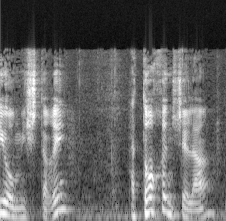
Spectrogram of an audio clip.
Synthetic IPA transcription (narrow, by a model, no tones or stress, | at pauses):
io̞miʃtaʁi | hat̪o̞χenʃe̞la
